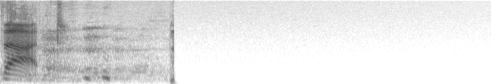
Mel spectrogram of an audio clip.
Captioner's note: laughter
